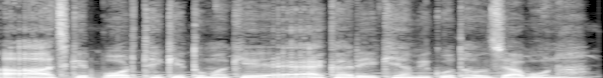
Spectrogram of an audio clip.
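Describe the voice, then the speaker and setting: Actor as concerned village man, mid-pitched, earnest and cautioning, cartoon dialogue, music behind. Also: fast talker, close to an everyday voice. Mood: worried, reassuring.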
